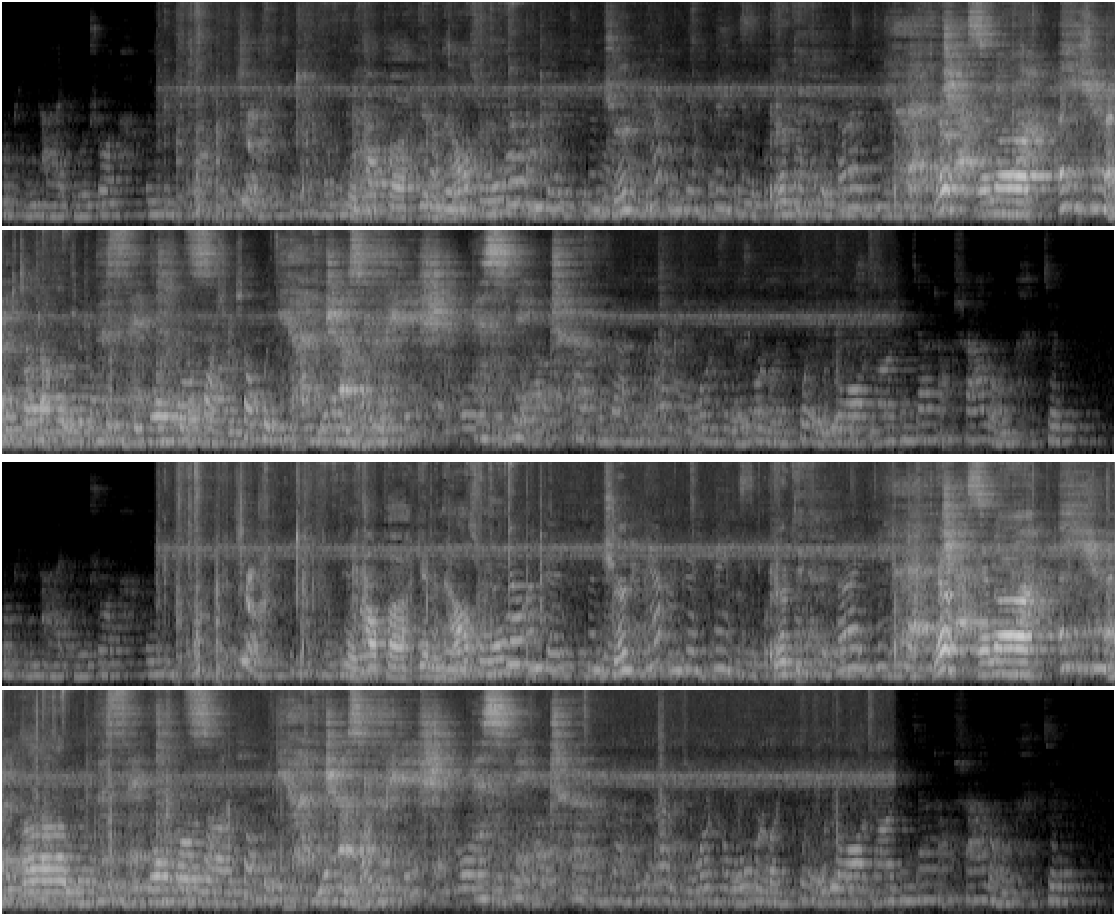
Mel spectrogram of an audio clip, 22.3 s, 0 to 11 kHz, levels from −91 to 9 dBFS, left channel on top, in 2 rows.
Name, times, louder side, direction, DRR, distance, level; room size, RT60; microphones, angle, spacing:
voice 1, 0.0-3.8 4.1-9.5 15.5-21.7, left 1 dB, 15° left, -2 dB, 0.9 m, -43 dB
sound 1, 1.5-20.1, right 4 dB, 45° right, 0.3 m, -30 dB
Whispering, 8.8-11.3 12.0-13.2 13.8-17.1, right 1 dB, 85° right, 1.4 m, -29 dB
voice 2, 9.8-10.3 10.6-15.1, left 3 dB, 80° left, 3 dB, 0.8 m, -33 dB
5.6 x 3.9 x 4.9 m, 1.1 s
head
